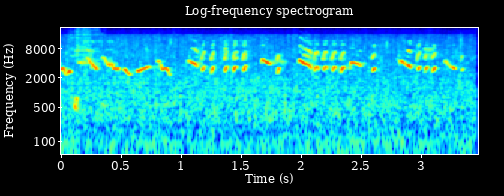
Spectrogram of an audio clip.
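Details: Lemon-bellied white-eye lure song for trapping birds: rapid, high, twisting twitter phrases interleaved with quick runs of short repeated clicky notes, almost unbroken throughout.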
